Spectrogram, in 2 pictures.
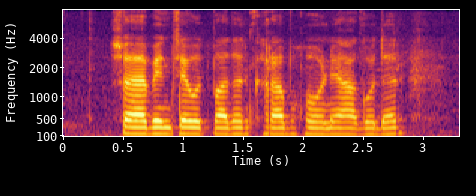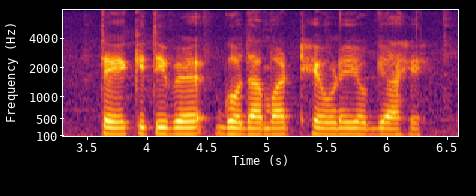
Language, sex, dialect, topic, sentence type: Marathi, male, Standard Marathi, agriculture, question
